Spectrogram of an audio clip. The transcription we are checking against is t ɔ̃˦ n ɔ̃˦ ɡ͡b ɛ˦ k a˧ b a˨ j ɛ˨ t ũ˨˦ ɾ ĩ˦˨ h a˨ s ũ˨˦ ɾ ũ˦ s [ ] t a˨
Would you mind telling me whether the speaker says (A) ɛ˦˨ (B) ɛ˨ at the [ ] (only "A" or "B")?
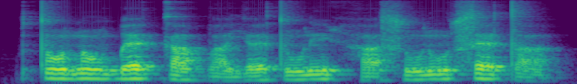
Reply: A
